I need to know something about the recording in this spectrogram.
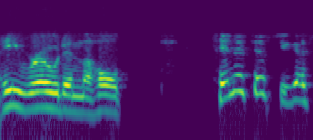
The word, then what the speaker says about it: tinnitus: little diagram that he wrote in the whole tinnitus. You guys say, how do you say it, Nick? You say tinnitus.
